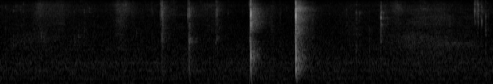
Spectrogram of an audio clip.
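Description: A young woman laughs softly close to a microphone.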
